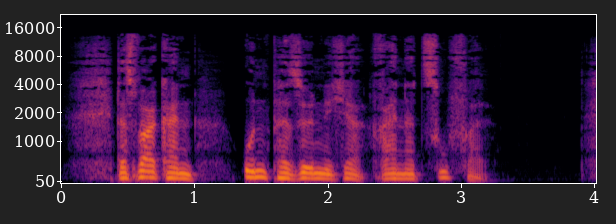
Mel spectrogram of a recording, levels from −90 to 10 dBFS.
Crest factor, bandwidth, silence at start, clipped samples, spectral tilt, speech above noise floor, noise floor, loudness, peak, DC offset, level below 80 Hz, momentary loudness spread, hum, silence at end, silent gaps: 18 dB; 14 kHz; 0.15 s; under 0.1%; -6 dB/octave; 59 dB; -83 dBFS; -24 LUFS; -6 dBFS; under 0.1%; -56 dBFS; 15 LU; none; 0 s; none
